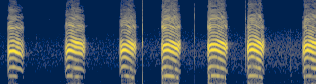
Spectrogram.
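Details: Young crow begging loudly and persistently near a squirrel feeder in Nova Scotia, Canada: seven close, harsh, nasal caws, each about a third of a second, repeated roughly once per second with silent gaps.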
